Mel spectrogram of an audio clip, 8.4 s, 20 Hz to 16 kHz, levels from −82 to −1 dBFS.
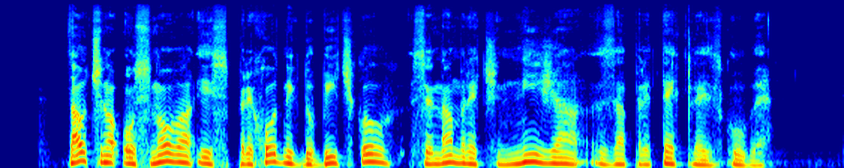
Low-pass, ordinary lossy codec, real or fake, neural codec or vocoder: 14.4 kHz; none; fake; vocoder, 44.1 kHz, 128 mel bands, Pupu-Vocoder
